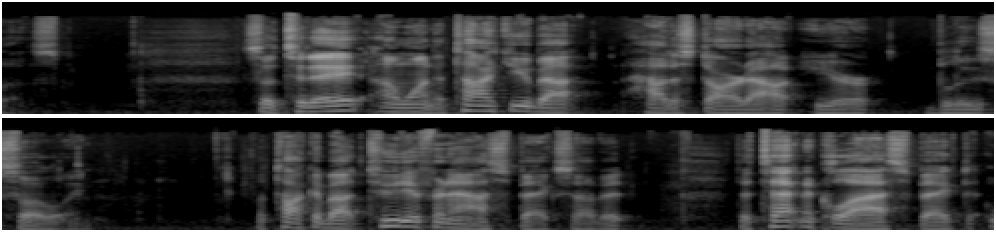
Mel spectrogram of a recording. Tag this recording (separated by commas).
Speech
